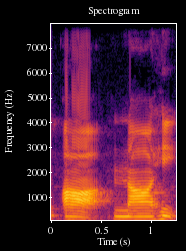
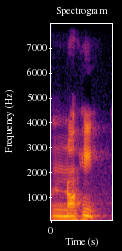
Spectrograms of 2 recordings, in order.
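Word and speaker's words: নাহি: That means nahi. It's not nohi.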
